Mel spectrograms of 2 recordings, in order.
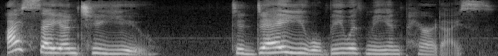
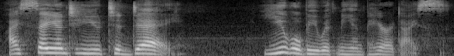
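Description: First: The pause comes before 'today'. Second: The pause comes after 'today'.

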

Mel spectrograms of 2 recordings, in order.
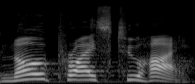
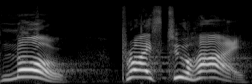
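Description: First: It is said as one phrase without a pause. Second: There is a pause after the word no.

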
